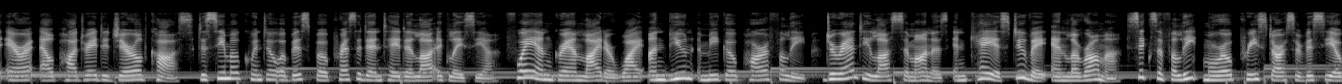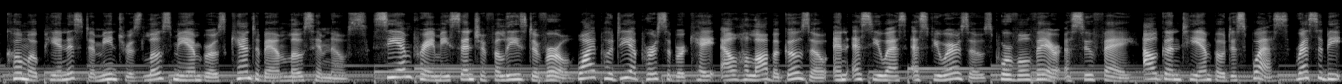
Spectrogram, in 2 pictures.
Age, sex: 30-49, female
